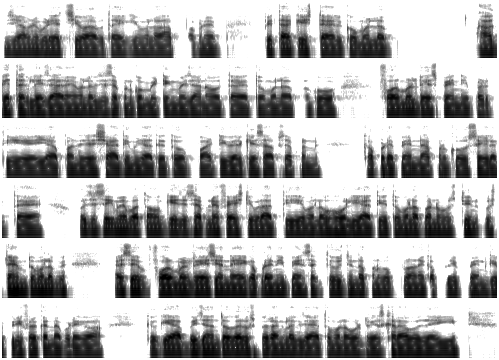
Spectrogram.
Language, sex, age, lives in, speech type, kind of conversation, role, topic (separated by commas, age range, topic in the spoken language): Hindi, male, 25-29, India, conversation, podcast, host, Style tumhari pehchaan ko kaise dikhata hai?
